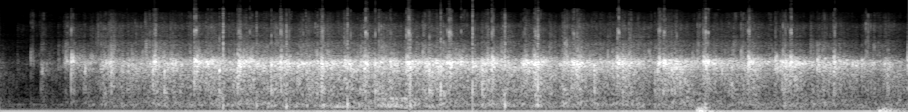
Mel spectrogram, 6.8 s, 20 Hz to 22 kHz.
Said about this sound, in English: Usually I get an applause for 74.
